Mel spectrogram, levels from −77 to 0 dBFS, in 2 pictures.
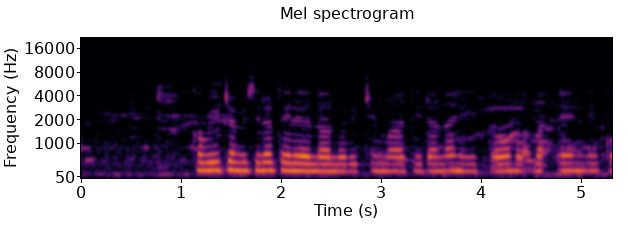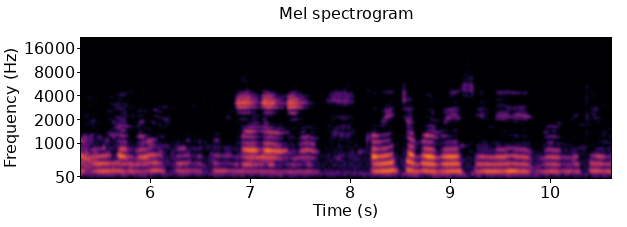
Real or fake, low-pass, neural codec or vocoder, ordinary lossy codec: fake; 14.4 kHz; vocoder, 44.1 kHz, 128 mel bands every 256 samples, BigVGAN v2; MP3, 96 kbps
